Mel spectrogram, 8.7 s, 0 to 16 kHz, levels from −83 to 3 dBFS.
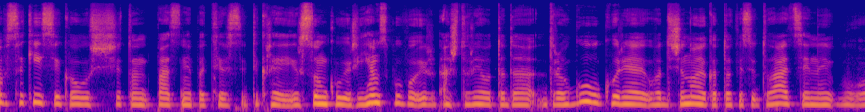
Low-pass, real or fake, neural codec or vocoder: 14.4 kHz; real; none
